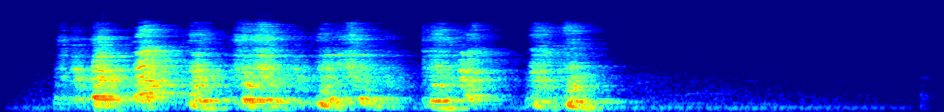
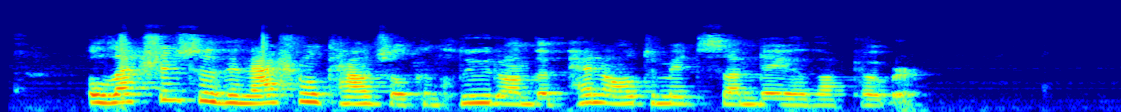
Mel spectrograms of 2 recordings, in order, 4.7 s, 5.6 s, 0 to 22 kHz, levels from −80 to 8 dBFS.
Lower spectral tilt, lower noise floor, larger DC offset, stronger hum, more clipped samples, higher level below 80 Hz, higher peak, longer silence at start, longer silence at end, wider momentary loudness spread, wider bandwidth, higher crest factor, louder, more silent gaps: about the same, -5 dB/octave vs -5 dB/octave; about the same, -66 dBFS vs -64 dBFS; neither; neither; neither; first, -50 dBFS vs -56 dBFS; about the same, 0 dBFS vs -2 dBFS; second, 0.25 s vs 0.45 s; first, 1.6 s vs 1.05 s; about the same, 11 LU vs 10 LU; first, 11 kHz vs 7.6 kHz; about the same, 20 dB vs 18 dB; about the same, -18 LUFS vs -18 LUFS; neither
